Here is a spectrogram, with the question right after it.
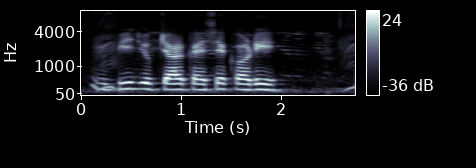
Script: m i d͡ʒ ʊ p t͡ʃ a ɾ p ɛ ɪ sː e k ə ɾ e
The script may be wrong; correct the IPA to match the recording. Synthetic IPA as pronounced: b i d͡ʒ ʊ p t͡ʃ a ɾ k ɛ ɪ s e k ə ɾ i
